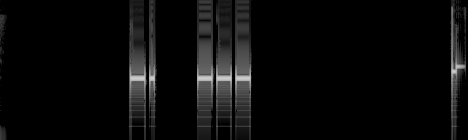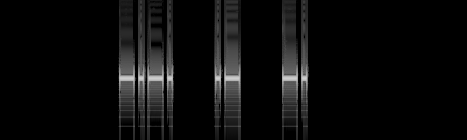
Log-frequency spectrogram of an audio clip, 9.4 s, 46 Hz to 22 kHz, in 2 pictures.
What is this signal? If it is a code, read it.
Morse code, heard as a keyed tone, about 25 wpm, spaced as for 14 wpm, 700 Hz. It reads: NO CAN
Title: 3x Character Spacing - Top 100 Words - 25wpm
